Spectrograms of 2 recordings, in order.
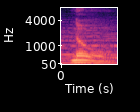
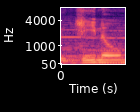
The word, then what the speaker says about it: gnome: So the thing about this chick is she has gnome. Now I understand that is how you say it, but I'm just saying it right now. I like to say genome because it amuses me.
